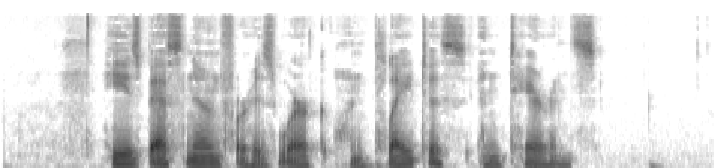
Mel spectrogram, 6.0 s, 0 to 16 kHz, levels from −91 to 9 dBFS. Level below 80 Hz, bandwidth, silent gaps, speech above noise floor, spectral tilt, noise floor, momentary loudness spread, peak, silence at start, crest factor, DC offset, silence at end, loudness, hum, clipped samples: -40 dBFS; 11.5 kHz; none; 41 dB; -5.5 dB/octave; -65 dBFS; 15 LU; -4 dBFS; 0.9 s; 22 dB; under 0.1%; 1 s; -26 LUFS; none; under 0.1%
